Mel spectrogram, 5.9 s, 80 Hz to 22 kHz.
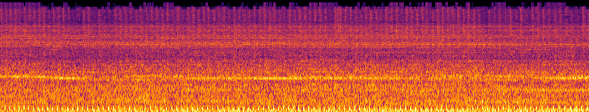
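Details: John Deere GT262 garden tractor that sat for many years, started on a fully charged battery with a starter needing to be beaten on: steady, even idle with constant low beat, no knocks or misses; normal idle.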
